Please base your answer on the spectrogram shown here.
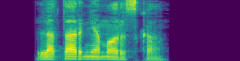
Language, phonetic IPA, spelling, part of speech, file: Polish, [laˈtarʲɲa ˈmɔrska], latarnia morska, noun, Pl-latarnia morska.ogg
